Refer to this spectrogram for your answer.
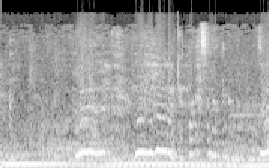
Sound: Emman giggles

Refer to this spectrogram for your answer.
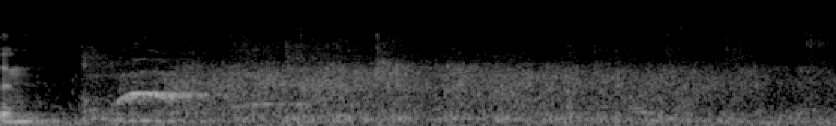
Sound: applauding

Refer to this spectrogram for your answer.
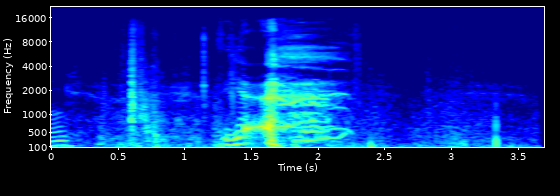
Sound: laughs

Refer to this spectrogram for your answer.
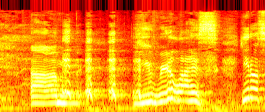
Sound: Paula laughing

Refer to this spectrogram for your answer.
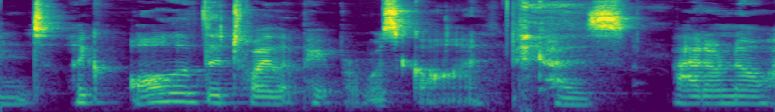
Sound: laughter

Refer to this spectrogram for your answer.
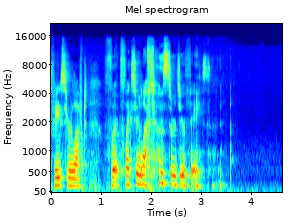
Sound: giggles

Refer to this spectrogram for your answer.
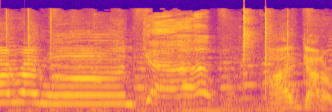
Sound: clapping

